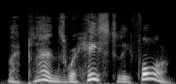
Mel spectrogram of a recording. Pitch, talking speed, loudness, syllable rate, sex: 150 Hz, 170 wpm, -19 LUFS, 6.0 syllables/s, male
